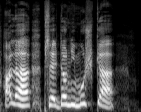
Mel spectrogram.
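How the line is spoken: Unnatural whining shout. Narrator (German): Jemand schrie mit unnatürlicher Winselstimme

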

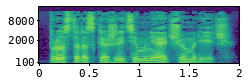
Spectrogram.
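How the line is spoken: Calm repeated request. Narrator (Russian): спокойно повторил свою просьбу Чак

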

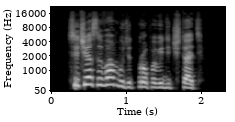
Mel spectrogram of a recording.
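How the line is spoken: Distant shout. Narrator (Russian): крикнула издалека

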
